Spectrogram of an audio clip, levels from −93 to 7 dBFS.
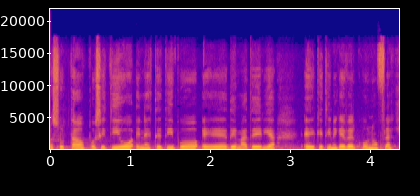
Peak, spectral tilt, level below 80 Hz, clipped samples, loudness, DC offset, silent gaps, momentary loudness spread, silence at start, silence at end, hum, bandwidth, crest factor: -4 dBFS; -4.5 dB/octave; -46 dBFS; under 0.1%; -18 LUFS; under 0.1%; none; 4 LU; 0 s; 0 s; none; 18.5 kHz; 14 dB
